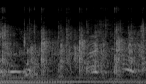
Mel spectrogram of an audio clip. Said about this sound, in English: But clap your hands for God.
